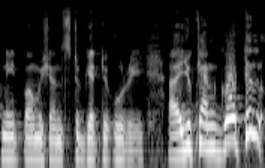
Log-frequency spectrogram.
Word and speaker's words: Uri: that I visited was URI some spell it as Yuri but to the locals it's URI it's about 102 km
